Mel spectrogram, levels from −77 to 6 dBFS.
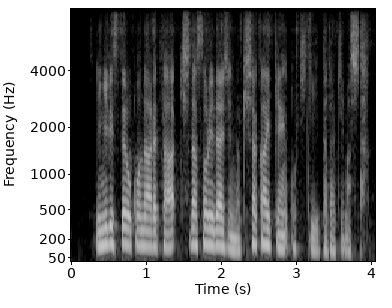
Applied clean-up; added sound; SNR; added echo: neural separator model SepFormer DNS4.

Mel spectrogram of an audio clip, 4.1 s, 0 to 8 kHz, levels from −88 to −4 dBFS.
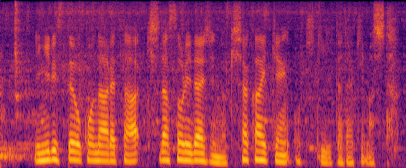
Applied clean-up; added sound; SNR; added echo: none; Toilet flush; 15 dB; none.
